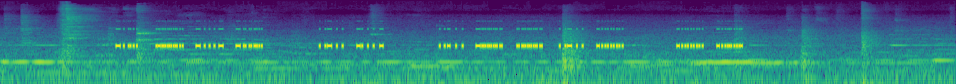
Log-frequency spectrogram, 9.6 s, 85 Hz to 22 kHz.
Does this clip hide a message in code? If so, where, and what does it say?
Yes: Hellschreiber (Feld-Hell, 122.5 baud) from 1.2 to 7.4 s, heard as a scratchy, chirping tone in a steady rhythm, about 1070 Hz, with the noise of a cafe. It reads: K5NR TU YB8TC CQ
